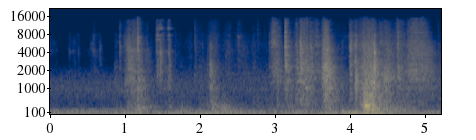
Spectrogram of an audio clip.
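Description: Wires rustle and clatter as they are handled nearby.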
